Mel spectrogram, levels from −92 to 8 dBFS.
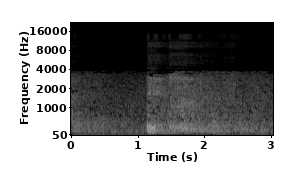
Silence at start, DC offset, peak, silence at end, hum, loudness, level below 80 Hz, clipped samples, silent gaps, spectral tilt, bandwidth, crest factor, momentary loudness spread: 0 s; under 0.1%; -22 dBFS; 0 s; none; -42 LUFS; -68 dBFS; under 0.1%; none; -6 dB/octave; 15.5 kHz; 20 dB; 15 LU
